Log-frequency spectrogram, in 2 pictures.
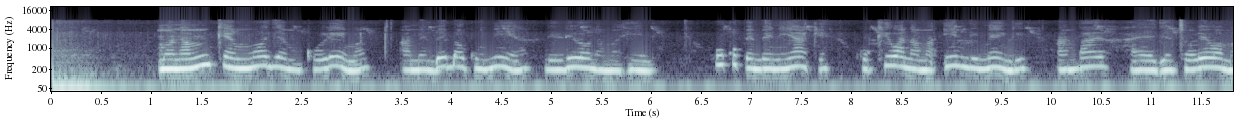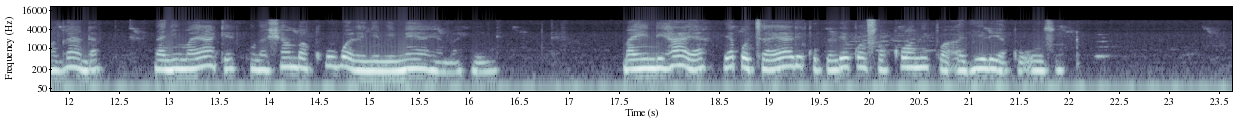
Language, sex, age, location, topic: Swahili, female, 25-35, Dar es Salaam, agriculture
